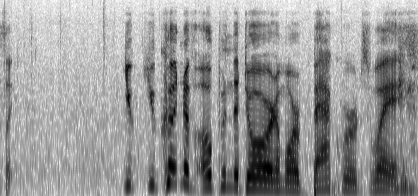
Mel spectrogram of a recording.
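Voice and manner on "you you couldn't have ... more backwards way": confused, befuddled man's character voice, higher. Voicing a baffled man who asks about his door: befuddled man's voice. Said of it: "sits there in absolute befuddle".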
